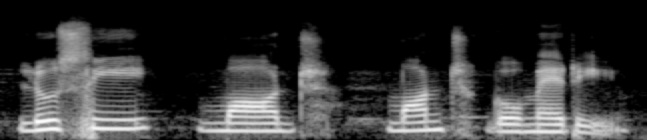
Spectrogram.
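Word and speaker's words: Lucy Maud Montgomery: উচ্চারণটা ভালো করে শোনো, লুসি মড মন্টগোমেরি।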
